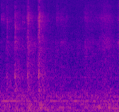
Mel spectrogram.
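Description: Three short, faint taps about a quarter second apart in the first second, over a steady low room hum.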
